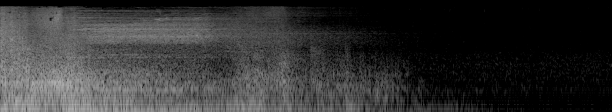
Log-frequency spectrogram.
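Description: A triumphant fanfare swells and then fades away.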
